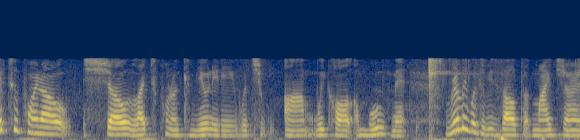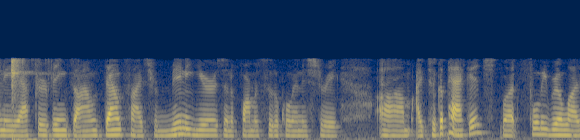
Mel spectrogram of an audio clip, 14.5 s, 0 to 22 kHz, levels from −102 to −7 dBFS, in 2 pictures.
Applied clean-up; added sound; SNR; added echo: none; Tambourine; 11 dB; none.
